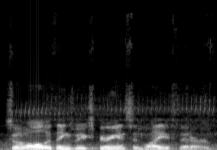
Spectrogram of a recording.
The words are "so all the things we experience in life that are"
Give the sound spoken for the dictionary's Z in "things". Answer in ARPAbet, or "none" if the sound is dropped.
Z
